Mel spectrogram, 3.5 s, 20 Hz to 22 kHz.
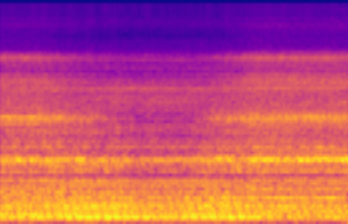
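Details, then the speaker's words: Carruthers AE5000-2D machine on test run: steady drone with thin constant high whine from a noisy bearing in the gang knife motor. "the Spire or excuse me the gang knife motor has a noisy bearing in it you can hear"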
